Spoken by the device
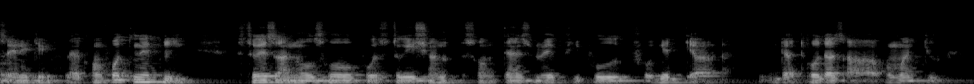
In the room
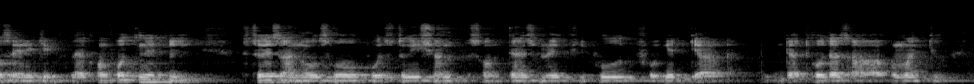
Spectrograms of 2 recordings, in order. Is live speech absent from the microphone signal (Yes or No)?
Yes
